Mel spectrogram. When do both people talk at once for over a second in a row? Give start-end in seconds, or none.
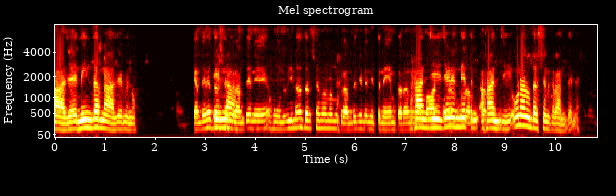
7.2-8.9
